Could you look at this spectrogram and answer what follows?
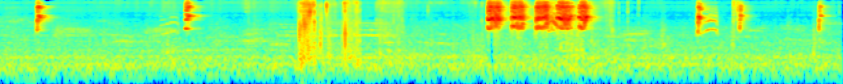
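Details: Budgerigars in a cage aviary, playing and eating: scattered single sharp chirps, a brief burst of buzzy chatter in the middle, and soft rustling or flapping sounds.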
